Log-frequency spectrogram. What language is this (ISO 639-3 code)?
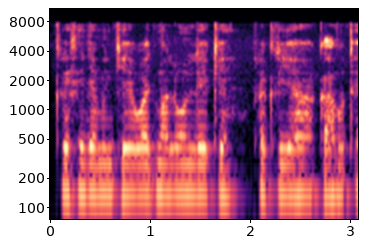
hne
